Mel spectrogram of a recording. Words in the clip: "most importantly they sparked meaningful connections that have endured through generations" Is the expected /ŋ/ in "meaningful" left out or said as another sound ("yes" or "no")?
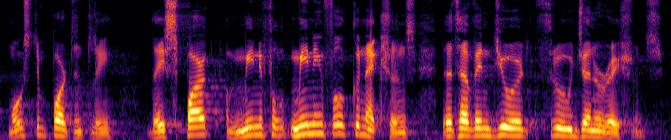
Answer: no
